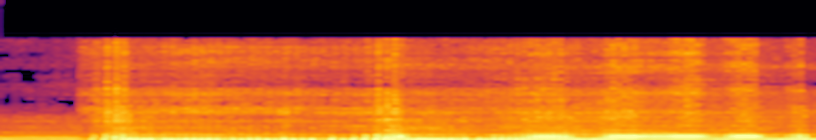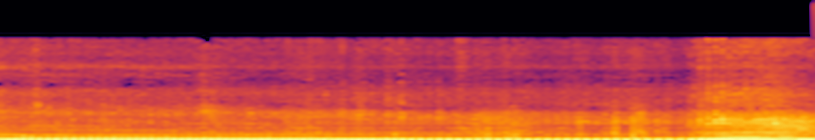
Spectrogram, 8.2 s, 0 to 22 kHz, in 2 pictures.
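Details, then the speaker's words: Honda XL185 barn bike, sat over 20 years, after tracing very rich running issue: single cylinder thumps at steady even beat with a brief throttle blip; now running cleanly and healthy. "this is straight ice it's running now that's what we needed"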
